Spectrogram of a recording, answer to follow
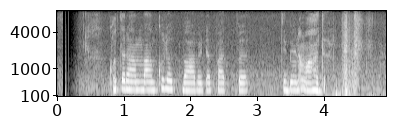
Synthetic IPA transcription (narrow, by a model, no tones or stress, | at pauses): kot̪ɐɾaːmbaŋkulot̪̚baːʋeʈəpat̪ʋə | t̪ibenɐʋaːɦd̪ə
